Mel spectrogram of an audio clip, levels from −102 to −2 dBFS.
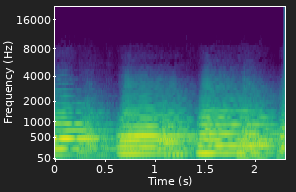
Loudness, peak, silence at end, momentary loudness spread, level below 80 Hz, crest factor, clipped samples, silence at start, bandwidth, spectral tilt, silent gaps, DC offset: -16 LUFS; -4 dBFS; 0 s; 5 LU; -40 dBFS; 12 dB; under 0.1%; 0 s; 4.1 kHz; -12.5 dB/octave; none; under 0.1%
